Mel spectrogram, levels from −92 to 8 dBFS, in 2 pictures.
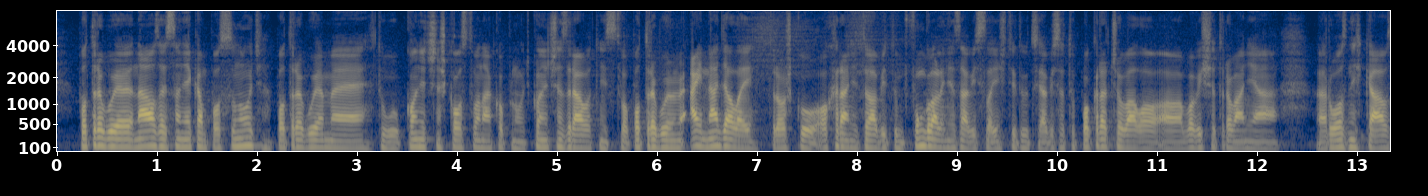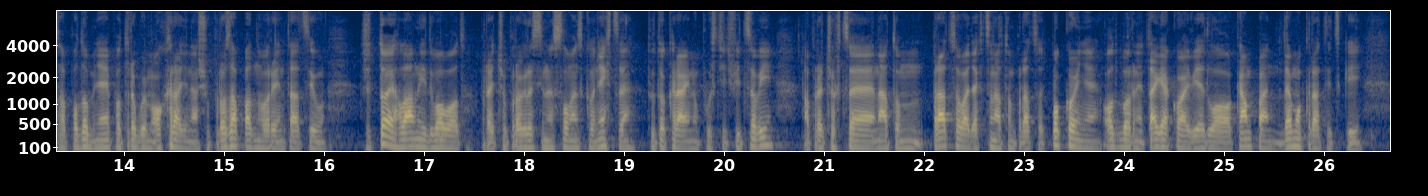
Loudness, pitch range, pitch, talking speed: -28 LUFS, 95-115 Hz, 105 Hz, 160 wpm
